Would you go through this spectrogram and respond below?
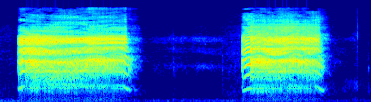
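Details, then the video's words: Wild common duiker caught by a cheetah at Phinda Private Game Reserve on a rainy afternoon, calling for help while dying; two harsh, hoarse screams just over a second each, separated by silence. "Buck Cries for Help from Cheetah"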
